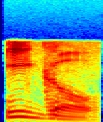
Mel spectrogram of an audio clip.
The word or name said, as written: egal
